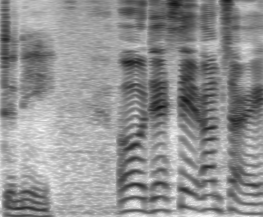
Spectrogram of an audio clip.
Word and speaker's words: Denis: how do you say it didn't if spelled Dennis within with one end but it's pronounced Denis oh that's it I'm sorry it's not for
